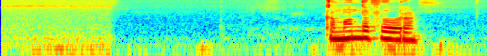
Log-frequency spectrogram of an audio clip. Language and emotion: Russian, neutral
